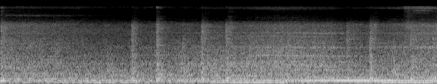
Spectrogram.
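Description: ScotRail diesel multiple unit running past along the platform: a steady engine drone, with the wheels clicking over rail joints a few times.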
